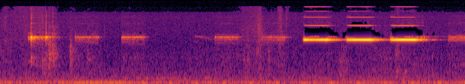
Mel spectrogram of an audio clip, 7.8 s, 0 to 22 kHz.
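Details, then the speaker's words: Fire-X smoke detectors (about 20 years old) sprayed with test smoke to check them and their interconnect. Only the downstairs Kidde unit sounds properly, with shrill temporal-three beeps after faint chirps. The rest are judged broken. "The only one that works is the one downstairs. Oh my gosh, that was them all going into alarm."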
